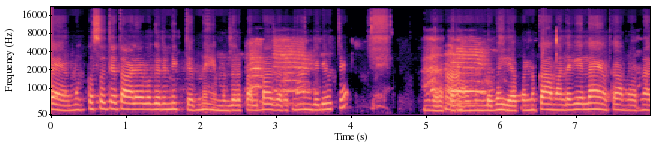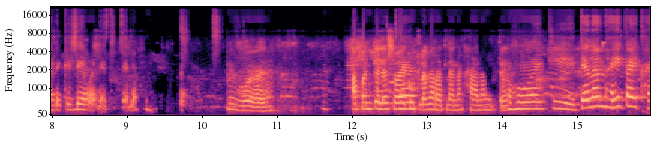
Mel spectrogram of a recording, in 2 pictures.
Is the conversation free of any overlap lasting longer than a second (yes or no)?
yes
